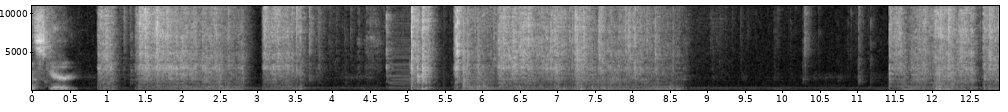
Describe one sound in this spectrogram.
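An electric arc crackles and buzzes loudly in short bursts.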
